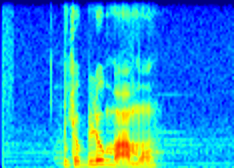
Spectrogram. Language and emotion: Russian, neutral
